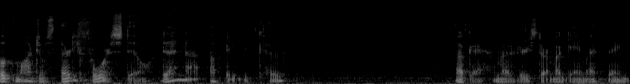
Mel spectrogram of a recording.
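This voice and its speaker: The speaker moves at a fairly quick pace but leaves long, frequent pauses, with noticeable background noise behind. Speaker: game modder streaming their work. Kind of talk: live-stream working session commentary.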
